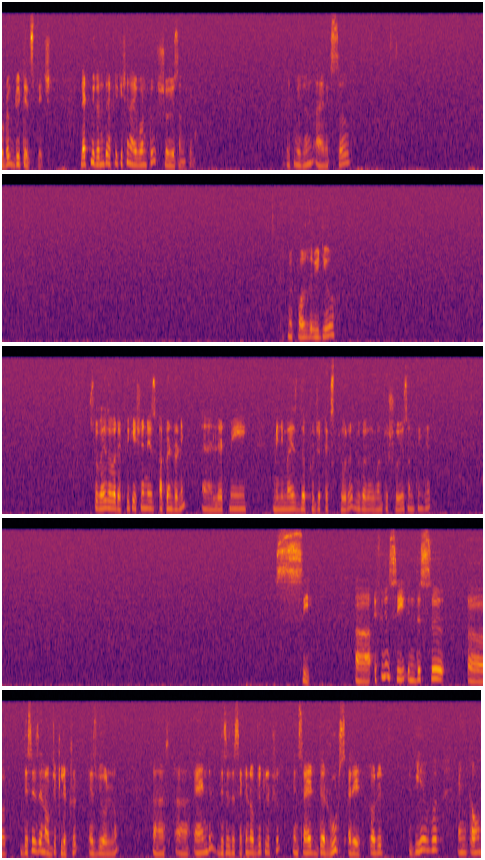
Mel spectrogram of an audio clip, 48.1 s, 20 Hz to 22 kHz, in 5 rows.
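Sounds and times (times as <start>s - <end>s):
microphone hiss: 0.0s - 48.0s
faint click: 7.7s - 8.0s.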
